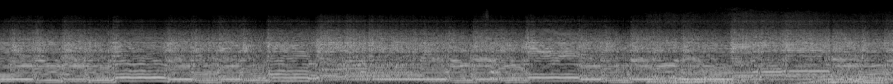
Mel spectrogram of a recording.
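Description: Background music led by strummed guitar.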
